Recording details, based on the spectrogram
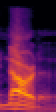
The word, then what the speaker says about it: Narada: I'm sorry, Narada, because it rhymes with Florida.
